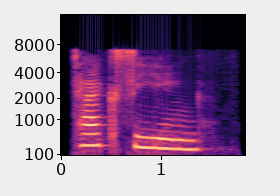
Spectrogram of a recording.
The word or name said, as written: taxying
